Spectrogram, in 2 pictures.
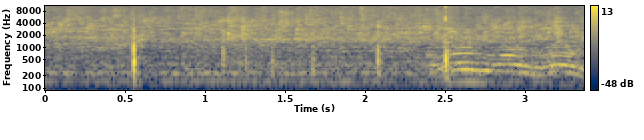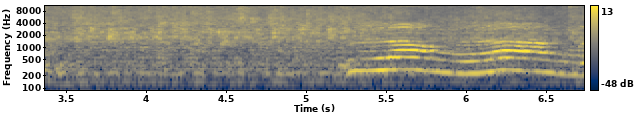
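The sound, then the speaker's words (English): Running water fills a bath from the tap with a continuous, even rushing hiss throughout. A voice is briefly heard over the flow in a few places. “when the bath is running, I have to be a little louder, but you can still fucking hear it for sure, mate”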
